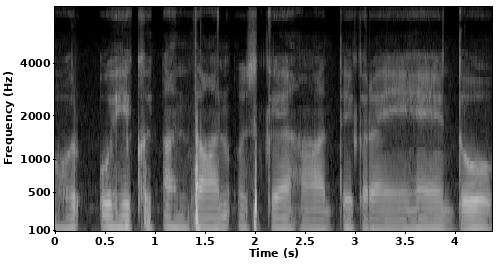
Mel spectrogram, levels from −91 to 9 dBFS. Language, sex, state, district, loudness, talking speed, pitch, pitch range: Hindi, female, Madhya Pradesh, Katni, -29 LUFS, 125 wpm, 105 Hz, 100-110 Hz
